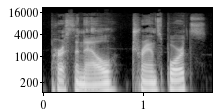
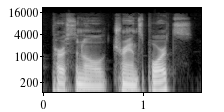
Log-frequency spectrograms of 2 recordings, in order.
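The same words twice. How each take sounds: First: "personnel" with a higher-pitched last syllable; corrective stress. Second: Said in the usual way. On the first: Real, not acted.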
